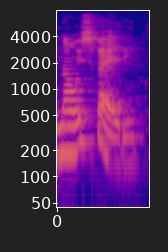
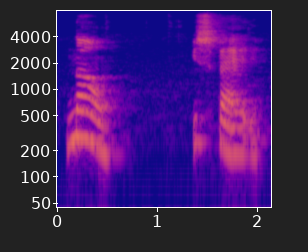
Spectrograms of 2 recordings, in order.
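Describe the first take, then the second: First: The two words run together without a pause. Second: There is a pause after the first word. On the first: The listener is told not to wait. "E depois eu tenho não espere" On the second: The listener is told to wait. "Então eu tenho não, espere"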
